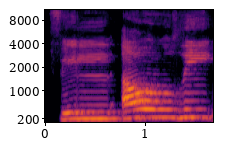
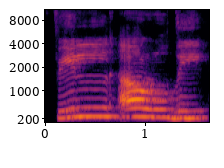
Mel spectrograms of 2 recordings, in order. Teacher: را موٹا پڑھا جائے گا، ضاد موٹی پڑھا جائے گا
